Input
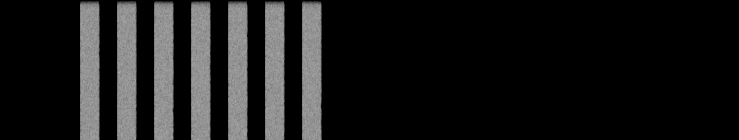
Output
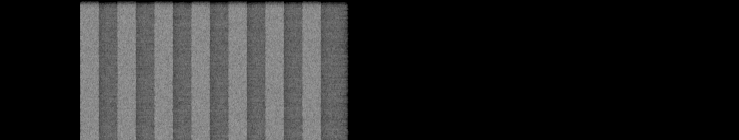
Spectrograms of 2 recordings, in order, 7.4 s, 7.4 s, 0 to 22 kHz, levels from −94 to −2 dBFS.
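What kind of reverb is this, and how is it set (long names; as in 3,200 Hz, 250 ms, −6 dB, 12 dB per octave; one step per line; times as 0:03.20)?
reverb whose tail is shaped and stops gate 280 ms rising, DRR 12 dB
level −3.5 dB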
